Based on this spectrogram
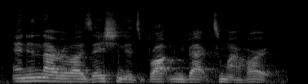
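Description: The clip has audible room echo. A man speaks at medium pitch. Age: 20s. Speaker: marketing agency owner and artist. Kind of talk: interview. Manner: animated.

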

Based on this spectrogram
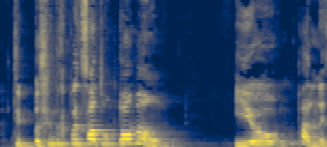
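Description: In a Lisbon accent, a woman talks at a moderate pace with ordinary pitch variation, and the room echo is audible. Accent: Lisbon European Portuguese. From Portugal, Lisbon area (São João do Estoril). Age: 20s. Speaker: podcaster and tour guide. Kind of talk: casual solo monologue.

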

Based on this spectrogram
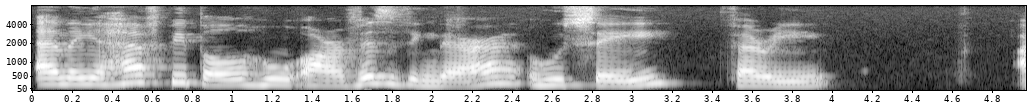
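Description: A woman's dark, mellow voice at medium pitch, with very wide pitch swings and a Dutch accent. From Netherlands. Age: 30s. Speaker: entrepreneur. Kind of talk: casual chat.

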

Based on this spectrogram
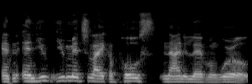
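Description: Over a quiet background, a man with an American accent speaks at a moderate pace in a fairly high pitch. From US Midwest (Kansas City, Chicago suburbs). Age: 40s. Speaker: musician and university chaplain. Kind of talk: casual chat.

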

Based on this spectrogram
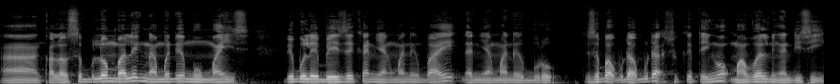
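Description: A man's medium-pitched, unremarkable speaking voice, moderate in pace and ordinary in pitch variation. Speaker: Islamic religious teacher. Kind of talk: casual podcast interview on religion. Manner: code-switching Malay and English.

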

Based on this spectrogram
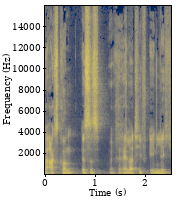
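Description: A man talks with lively intonation and vocal fry. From Baden-Württemberg, Germany. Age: 30s. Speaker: management consultant. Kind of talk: interview. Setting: office.

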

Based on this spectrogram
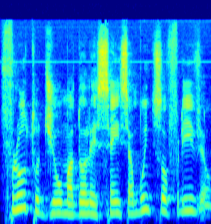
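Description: This man's voice sits at a high pitch. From São Paulo, east zone (Vila Carrão). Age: 50s. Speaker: pastor and motorcycle club president. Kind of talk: casual interview chat.

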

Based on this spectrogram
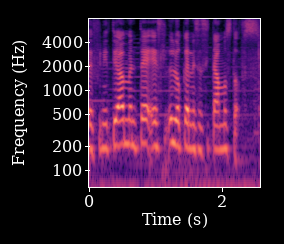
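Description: The speech moves at a fairly quick pace. Its intonation stays monotone and flat. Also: woman. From Mexico City. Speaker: entrepreneur and mother. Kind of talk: radio interview. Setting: radio studio.

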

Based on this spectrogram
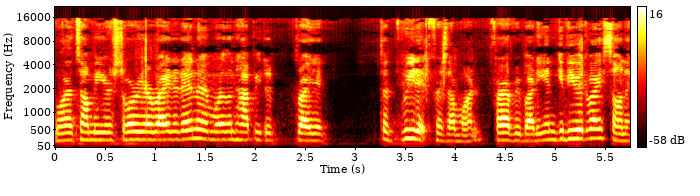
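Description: Her voice is fairly high yet dark and mellow in tone. The woman talks at a very fast pace with monotone, flat intonation. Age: 20s. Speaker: podcast host. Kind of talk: personal monologue. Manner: casual, conversational.

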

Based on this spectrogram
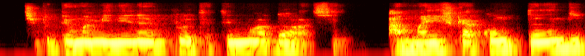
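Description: A man's dark, mellow voice at a medium pitch and moderate pace, with monotone, flat intonation. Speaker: musician. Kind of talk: casual chat.

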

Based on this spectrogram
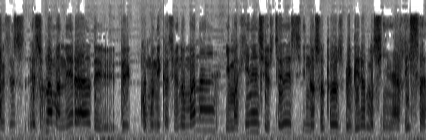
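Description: A man speaks at a high pitch with very wide pitch swings. Noticeable background noise runs behind him. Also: moderate pace. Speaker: podcast co-host, comedian. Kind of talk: casual comedic chat.

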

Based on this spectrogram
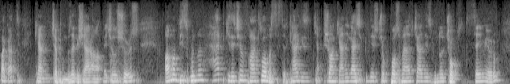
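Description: A man's somewhat breathy, fairly high-pitched voice with a dark, mellow tone, at a fairly quick pace. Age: young. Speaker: podcast co-host, film student. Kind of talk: casual chat.

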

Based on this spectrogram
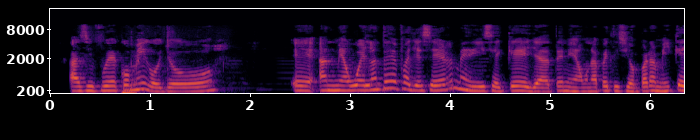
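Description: A woman talks at a fairly quick pace with ordinary pitch variation over background music. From Venezuela, Barinas (llanos). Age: 20s. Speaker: violinist and singer. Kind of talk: interview.

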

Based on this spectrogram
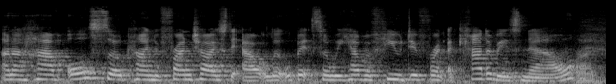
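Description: Over noticeable background noise, a woman with a fairly high pitch talks at a moderate pace with hardly any pauses. Her loudness stays very even, and her pitch variation is ordinary. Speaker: hairdressing educator. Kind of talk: interview.

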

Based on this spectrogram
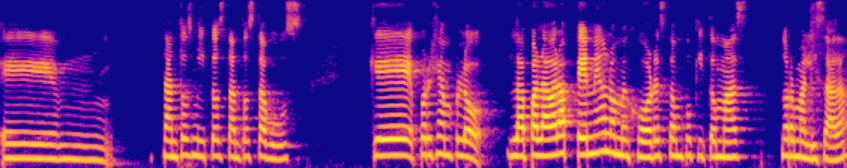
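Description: A woman with an unremarkable speaking voice talks at a fairly slow pace, her pitch fairly high and her intonation fairly even. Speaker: podcast host. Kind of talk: casual chat.

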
